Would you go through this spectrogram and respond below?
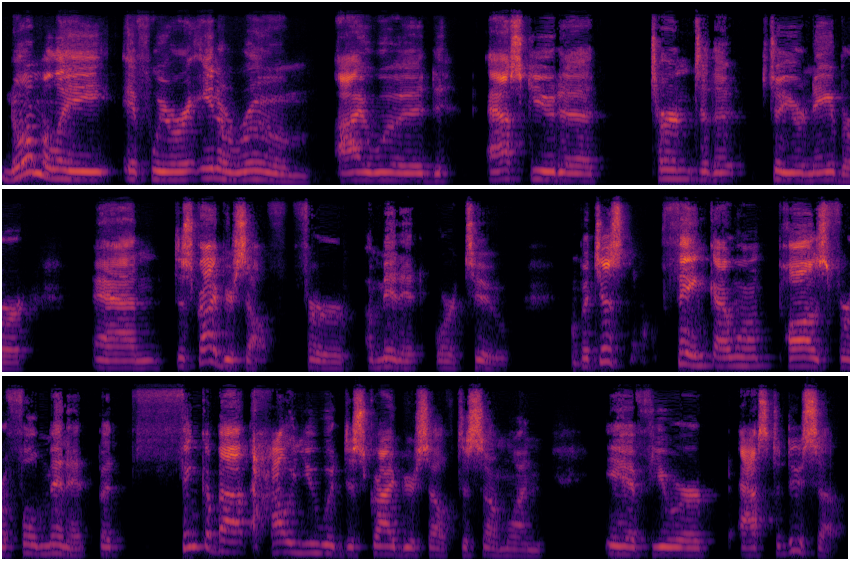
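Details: Adult speaker; Normal speech.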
